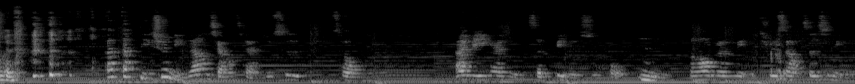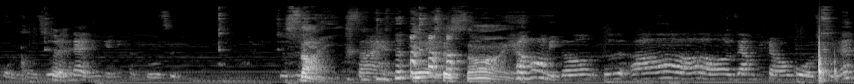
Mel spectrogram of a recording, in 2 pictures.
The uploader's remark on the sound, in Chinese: 由於設備不足收音狀況欠佳。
